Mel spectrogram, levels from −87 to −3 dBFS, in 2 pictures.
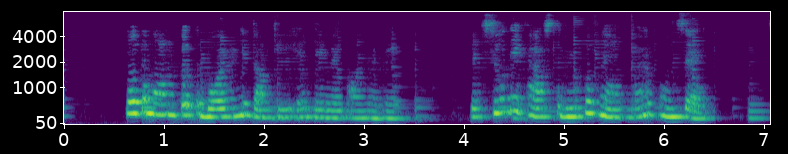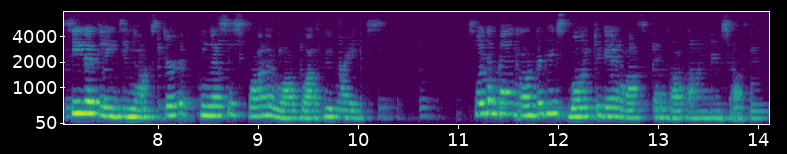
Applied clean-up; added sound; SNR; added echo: neural mask model DeepFilterNet 3.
